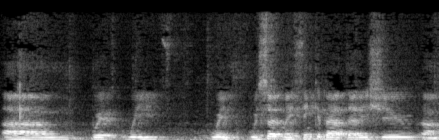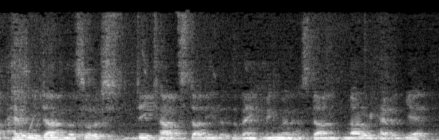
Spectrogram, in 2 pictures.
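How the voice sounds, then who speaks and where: A man, a regulator answering questions on a conference panel in a measured way, thinking aloud with restarts. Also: mid-range voice, flat delivery, dark tone, a little hiss or hum. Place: conference hall. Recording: echoey hall, voice from far off.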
